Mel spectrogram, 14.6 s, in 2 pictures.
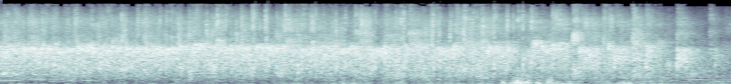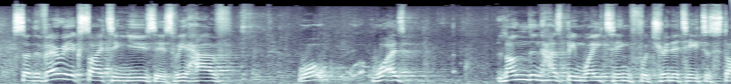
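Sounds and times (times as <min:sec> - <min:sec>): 
audience applause: 0:00.0 - 0:07.4
speech: 0:07.5 - 0:11.6, 0:12.3 - 0:14.6.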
